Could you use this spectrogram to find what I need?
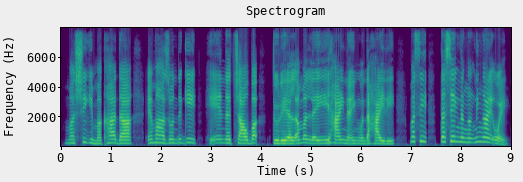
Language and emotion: Manipuri, surprised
